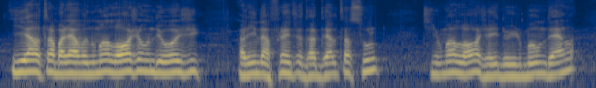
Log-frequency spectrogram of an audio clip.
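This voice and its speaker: A man's high-pitched voice at a fairly quick pace. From Rio Grande do Sul, Brazil. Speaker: local historian and author. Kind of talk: biographical interview.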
